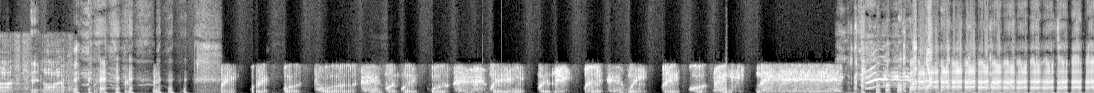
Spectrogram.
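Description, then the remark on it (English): A person imitates a pig, loud, with a long run of rough, rhythmic grunts and snorts, then ends on a higher, squealing oink-like vocal sound. “The pig is back”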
